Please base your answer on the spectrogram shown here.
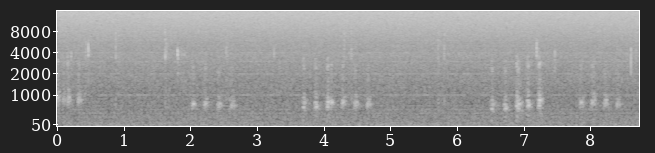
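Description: Chickens in Minecraft's Stoneblock modpack cluck in short scattered bursts over a steady hiss of background noise, with a tight cluster of clucks partway through.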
